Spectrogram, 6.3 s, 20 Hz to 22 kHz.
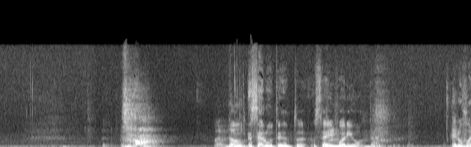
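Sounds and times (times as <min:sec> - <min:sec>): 
speech: 0:01.4 - 0:02.1, 0:02.9 - 0:05.2, 0:06.0 - 0:06.2
sneeze: 0:01.4 - 0:02.4.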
